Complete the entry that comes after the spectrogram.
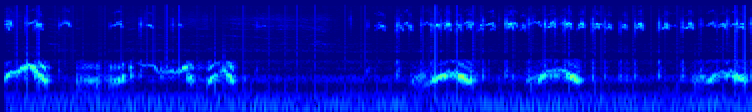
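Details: Wild pigeon nestlings in a nest box begging to be fed as their father returns: thin high peeps repeat throughout, under loud low throaty bursts and moans from around the nest.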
